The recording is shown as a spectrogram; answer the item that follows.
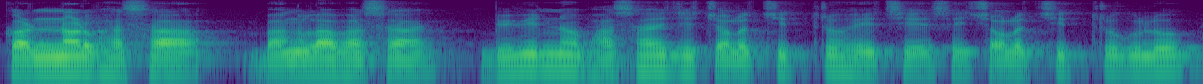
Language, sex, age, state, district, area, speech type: Bengali, male, 60+, West Bengal, South 24 Parganas, rural, spontaneous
